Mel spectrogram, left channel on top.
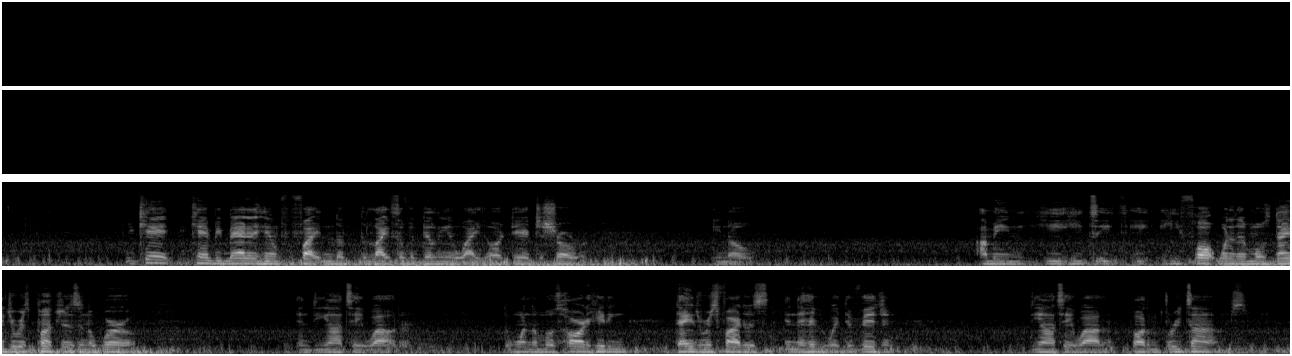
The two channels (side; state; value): left; silent; digital silence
